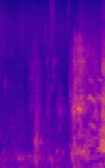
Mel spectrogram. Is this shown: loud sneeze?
no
